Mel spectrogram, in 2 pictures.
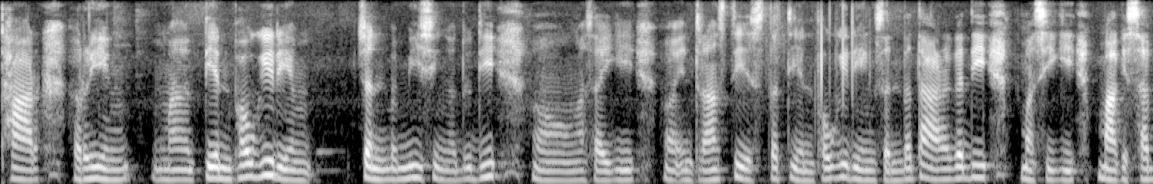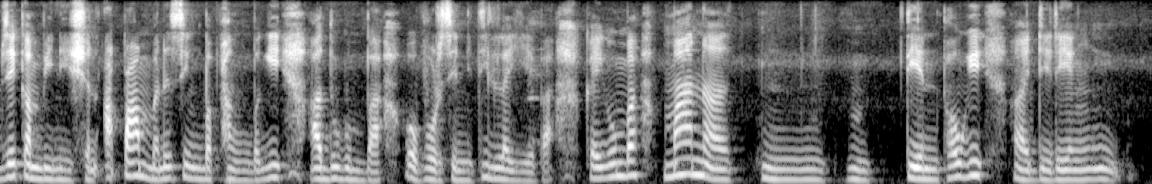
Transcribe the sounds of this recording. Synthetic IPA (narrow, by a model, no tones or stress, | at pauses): tʰaɾɾeŋmtenpʰawɡiɾeŋ | t͡ʃɐnbɐmisiŋɐdudiŋɐsajɡiintɾanstestɐtenpʰawɡiɾeŋt͡ʃɐnbɐtʰaɾɐɡɐdimɐsiɡimaɡisab̚zek̚kːɐmbinesɐnɐpambɐnɐsiŋbɐpʰɐŋbɐɡiɐduɡumbɐopoɾtunitilɐjebɐkɐjɡumbɐmanɐ | tenpʰawɡidiɾeŋ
